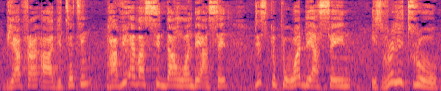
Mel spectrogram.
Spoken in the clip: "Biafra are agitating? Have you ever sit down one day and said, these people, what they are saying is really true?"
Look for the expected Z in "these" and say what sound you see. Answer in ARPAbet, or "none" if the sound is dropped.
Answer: S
